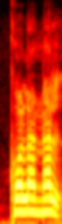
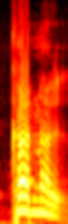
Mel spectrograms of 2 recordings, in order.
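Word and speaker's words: colonel: இப்போது இதை நிறைய பேர் கொலனல் அப்படின்னு தான் படிக்கிறாங்க, இது தெரியாதவங்க. ஆனால் இது உண்மையான உச்சரிப்பு கர்னல், அது கர்னல் அப்படின்னு சொல்கிறாங்க.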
